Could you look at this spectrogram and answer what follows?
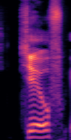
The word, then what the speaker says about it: Geoff: Geoff, escrito con G, G-E-O-F-F, como Jeff Jones, se pronuncia igual que Jeff, J-E-F-F, porque en distintos lugares de Inglaterra se escribía de distintas formas porque no tenían un acuerdo de cómo se escribían las palabras.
